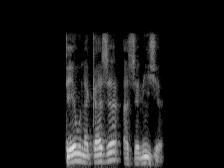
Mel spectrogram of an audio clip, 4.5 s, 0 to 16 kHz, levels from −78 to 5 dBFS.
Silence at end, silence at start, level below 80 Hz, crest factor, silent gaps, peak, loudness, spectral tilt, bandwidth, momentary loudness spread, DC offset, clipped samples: 1.25 s; 1.3 s; -62 dBFS; 20 dB; none; -2 dBFS; -19 LUFS; -5.5 dB/octave; 7.8 kHz; 14 LU; under 0.1%; under 0.1%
